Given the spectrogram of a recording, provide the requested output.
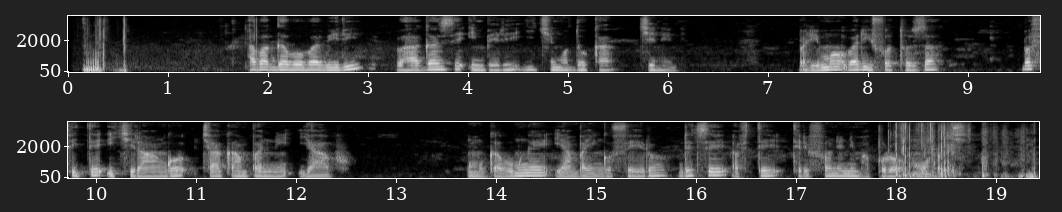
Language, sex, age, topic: Kinyarwanda, male, 25-35, finance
